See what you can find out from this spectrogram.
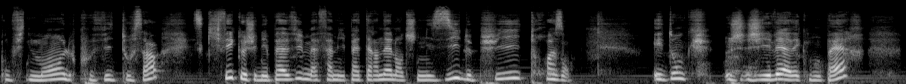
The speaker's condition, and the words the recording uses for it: Stuttering. Donc, je laisse le bégaiement vivre, et il me laisse vivre aussi, et on vit en cohabitation.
